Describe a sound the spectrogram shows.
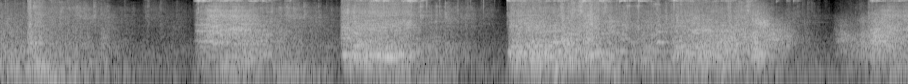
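A metal shutter rattles loudly as it is hauled up by a chain in short jerks.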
